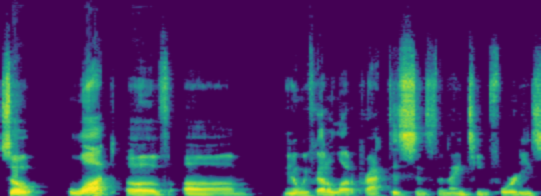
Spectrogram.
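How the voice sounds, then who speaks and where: Speaking at a fairly slow pace and medium pitch, a man keeps his intonation fairly even while his loudness swings widely. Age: 60s. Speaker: wine company CEO. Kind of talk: interview. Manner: halting.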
